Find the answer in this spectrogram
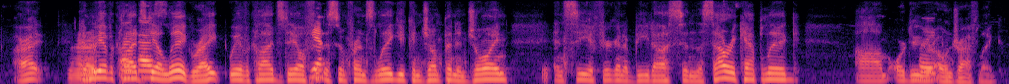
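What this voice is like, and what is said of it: Accent, says league oddly. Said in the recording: “You say league funny. ... Leg. ... that's your accent. You have like an accent.”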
